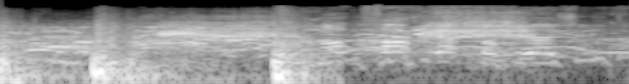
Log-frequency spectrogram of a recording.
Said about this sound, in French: Sous la pression de la foule, les gardes frontières ouvrent et ferment les portes avant de disperser les fidèles sans ménagement.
